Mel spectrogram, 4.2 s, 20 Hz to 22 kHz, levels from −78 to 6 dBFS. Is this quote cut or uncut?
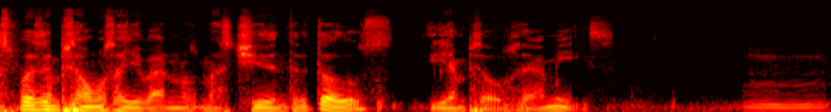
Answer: uncut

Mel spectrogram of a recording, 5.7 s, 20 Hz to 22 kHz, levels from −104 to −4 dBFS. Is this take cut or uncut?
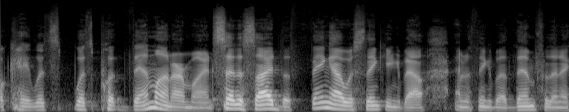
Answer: cut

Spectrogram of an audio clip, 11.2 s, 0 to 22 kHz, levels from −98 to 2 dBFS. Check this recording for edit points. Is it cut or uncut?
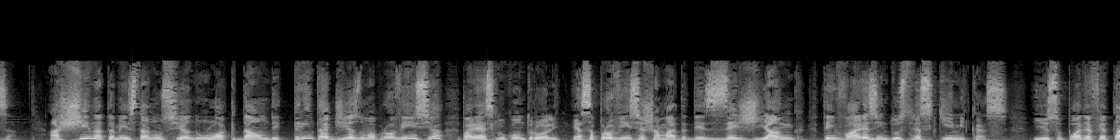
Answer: cut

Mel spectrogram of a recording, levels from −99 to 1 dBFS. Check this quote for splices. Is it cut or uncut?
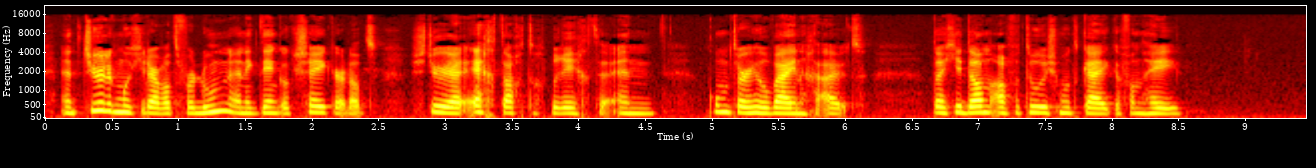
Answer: uncut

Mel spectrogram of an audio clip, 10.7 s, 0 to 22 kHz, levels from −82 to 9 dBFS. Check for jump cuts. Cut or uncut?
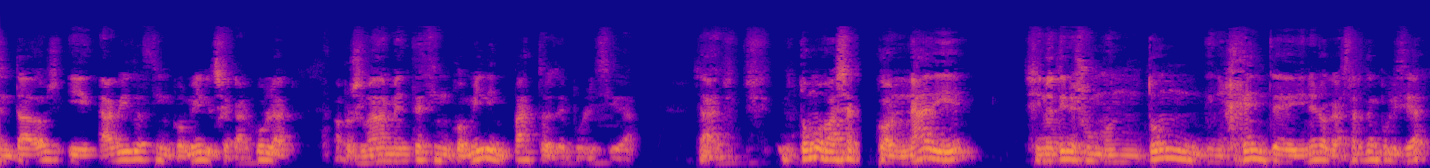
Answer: cut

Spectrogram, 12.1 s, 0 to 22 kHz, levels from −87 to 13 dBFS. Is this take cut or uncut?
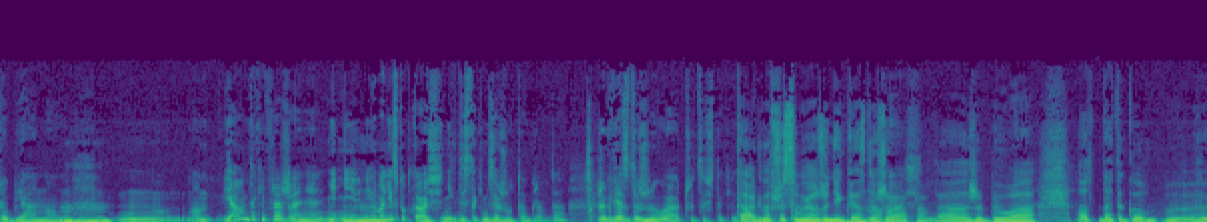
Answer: uncut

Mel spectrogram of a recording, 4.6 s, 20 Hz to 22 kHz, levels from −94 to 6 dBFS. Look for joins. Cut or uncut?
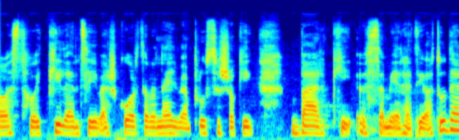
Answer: uncut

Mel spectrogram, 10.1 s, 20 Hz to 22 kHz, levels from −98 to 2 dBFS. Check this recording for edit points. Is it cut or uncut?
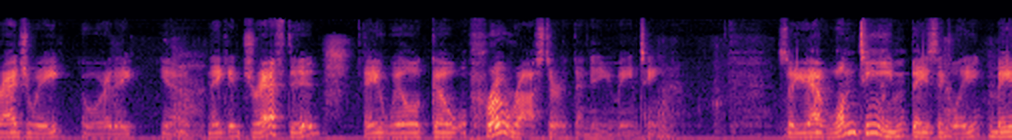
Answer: cut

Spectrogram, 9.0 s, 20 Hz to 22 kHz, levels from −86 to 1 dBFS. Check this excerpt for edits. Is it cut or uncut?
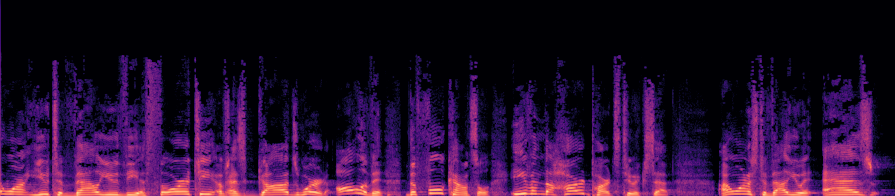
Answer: cut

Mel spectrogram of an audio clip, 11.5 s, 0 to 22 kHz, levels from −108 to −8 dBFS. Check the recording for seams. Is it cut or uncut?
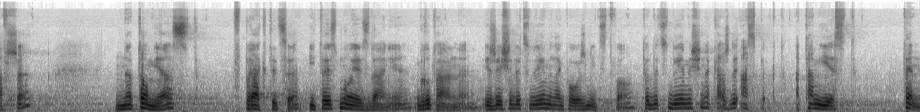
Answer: cut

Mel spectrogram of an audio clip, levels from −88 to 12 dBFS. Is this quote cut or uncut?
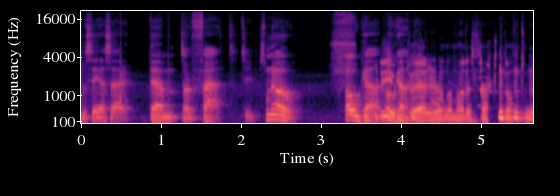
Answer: cut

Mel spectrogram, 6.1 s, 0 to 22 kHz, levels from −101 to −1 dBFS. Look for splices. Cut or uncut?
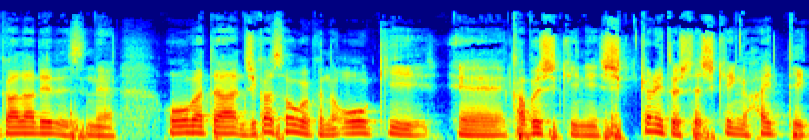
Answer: uncut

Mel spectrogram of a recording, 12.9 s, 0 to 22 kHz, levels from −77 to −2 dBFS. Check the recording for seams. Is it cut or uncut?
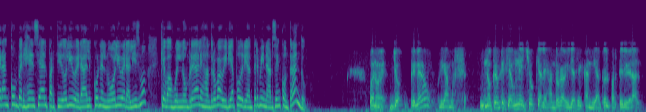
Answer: cut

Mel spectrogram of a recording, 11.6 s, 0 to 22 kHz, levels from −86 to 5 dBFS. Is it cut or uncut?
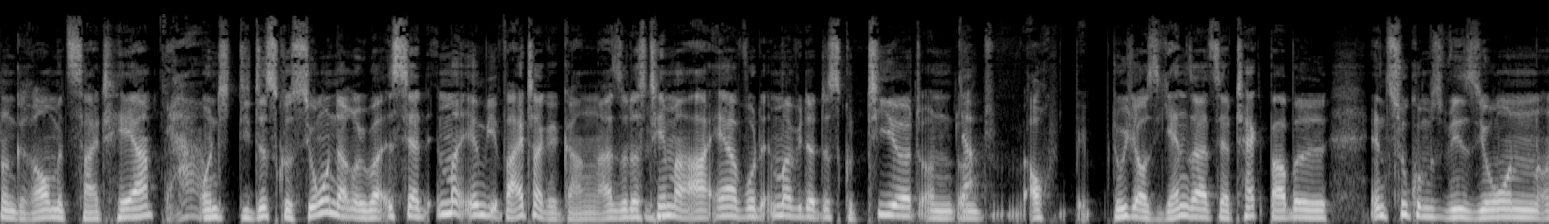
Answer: uncut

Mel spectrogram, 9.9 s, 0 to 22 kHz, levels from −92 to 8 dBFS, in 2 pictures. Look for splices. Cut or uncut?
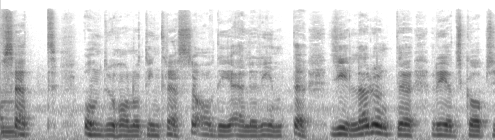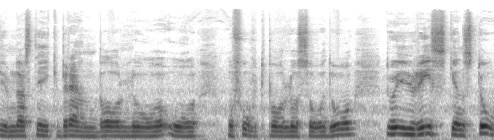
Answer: uncut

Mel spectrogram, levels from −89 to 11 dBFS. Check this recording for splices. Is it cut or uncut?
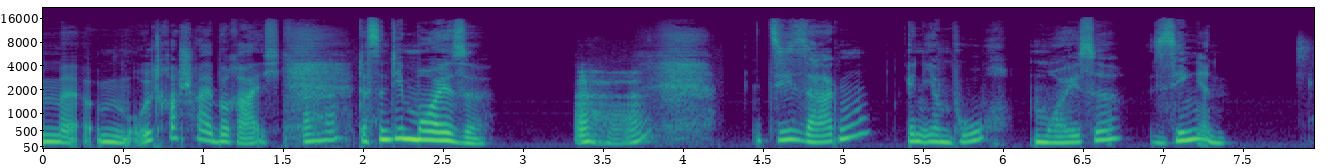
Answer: cut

